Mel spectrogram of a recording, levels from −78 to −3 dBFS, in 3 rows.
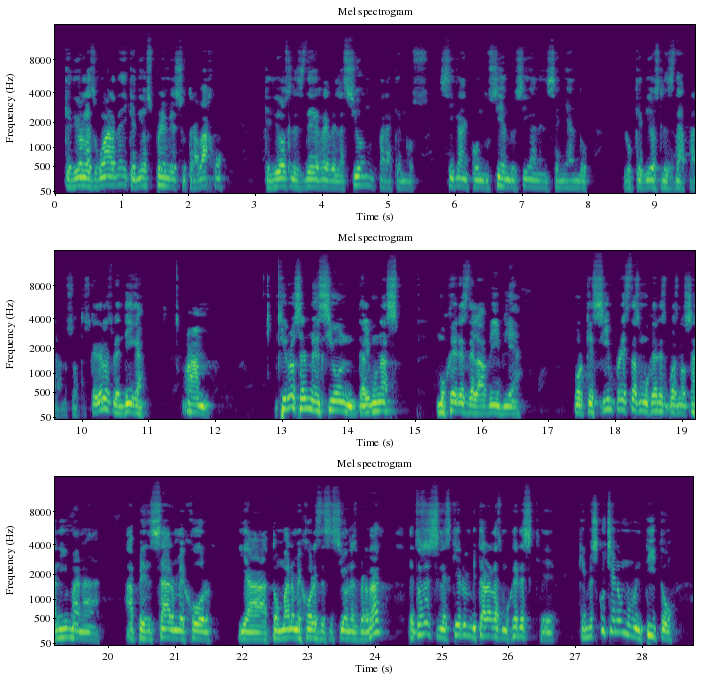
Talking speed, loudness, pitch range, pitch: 155 wpm, -21 LUFS, 110-150 Hz, 130 Hz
